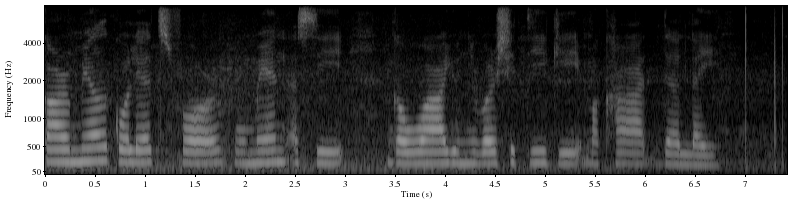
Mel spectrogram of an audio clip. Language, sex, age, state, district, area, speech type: Manipuri, female, 18-30, Manipur, Chandel, rural, read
